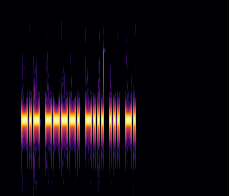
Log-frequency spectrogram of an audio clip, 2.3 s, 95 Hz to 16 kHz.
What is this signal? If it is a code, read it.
Morse code, heard as a keyed tone, about 60 wpm, 700 Hz. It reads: K9BSN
